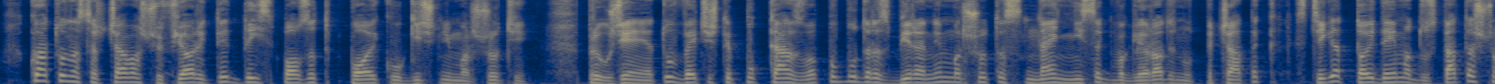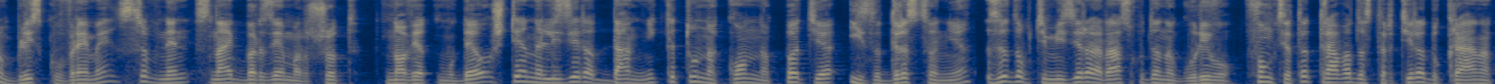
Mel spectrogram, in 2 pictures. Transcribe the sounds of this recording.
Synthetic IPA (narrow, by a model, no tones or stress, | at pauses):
kojat̪onɐsɐɾt͡ʃavəʃofjɔɾit̪ɛd̪ɐispɔlˠzvət̪poɛkolˠoɡ̟it͡ʃnimɐɾʃɾut̪i | pɾilˠoʒɛniɛt̪ovɛt͡ʃɛʃt̪ɛpokazvəpop̬od̪ɾɐzbiɾɐnɛmɐɾʃɾut̪əsnajnisəkvəɡlɛɾɔd̪ɛnot̪̚pɛt͡ʃat̪əkst̪iɡət̪ɔjd̪ɐiməd̪ost̪at̪ət͡ʃnobliskovɾɛmɛsɾɐvnɛnsnajbɤɾzijəmɐɾʃɾut̪ | nɔvijət̪mod̪ɛlˠʃt̪ɛɐnɐliziɾəd̪anːikɐt̪ɔnɐkɔnːɐpɤt̪ʲjəizɐd̪ɾɤst̪vɐniəzɐd̪ɐop̚t̪imiziɾəɾasxod̪ənɐɡoɾivofuŋkt̪sijət̪ət̪ɾʲabvəd̪ɐst̪ɐɾt̪iɾəd̪okɾajənɐ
